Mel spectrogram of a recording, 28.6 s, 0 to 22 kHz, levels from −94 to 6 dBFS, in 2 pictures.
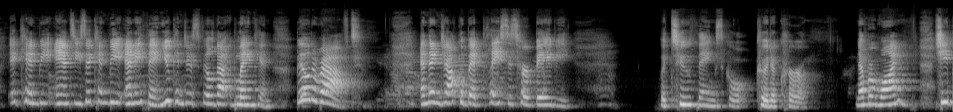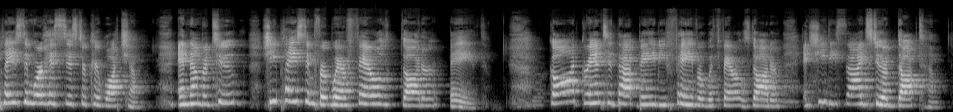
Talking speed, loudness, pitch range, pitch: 135 wpm, -19 LUFS, 240-330 Hz, 290 Hz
